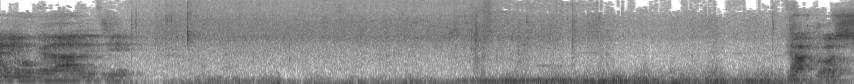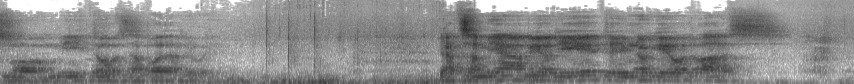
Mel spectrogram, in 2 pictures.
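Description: An elderly man speaks calmly and slowly through a microphone and loudspeakers, outdoors.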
